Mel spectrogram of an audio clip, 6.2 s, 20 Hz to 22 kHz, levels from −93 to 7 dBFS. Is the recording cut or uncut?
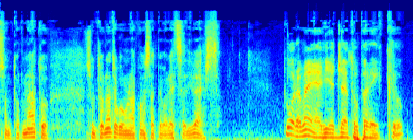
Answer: uncut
